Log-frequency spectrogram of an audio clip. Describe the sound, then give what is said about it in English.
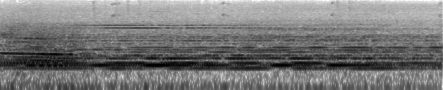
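A train approaches and rumbles past at close range, growing louder, loud and sustained, with steady tonal whining or horn-like tones riding over the heavy low roar. No one speaks. “And as it gets closer and closer, it gets louder and louder, and you can feel it more throughout your whole body.”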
